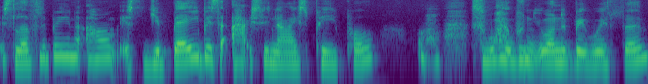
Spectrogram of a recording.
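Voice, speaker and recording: A woman speaks with a northern English accent. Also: dry, close sound with no echo, very clean recording, silent background. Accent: broad northern English. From northern England, Saddleworth near Oldham. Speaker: wedding hair and makeup artist. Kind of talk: interview conversation. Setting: outdoors on a verandah.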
